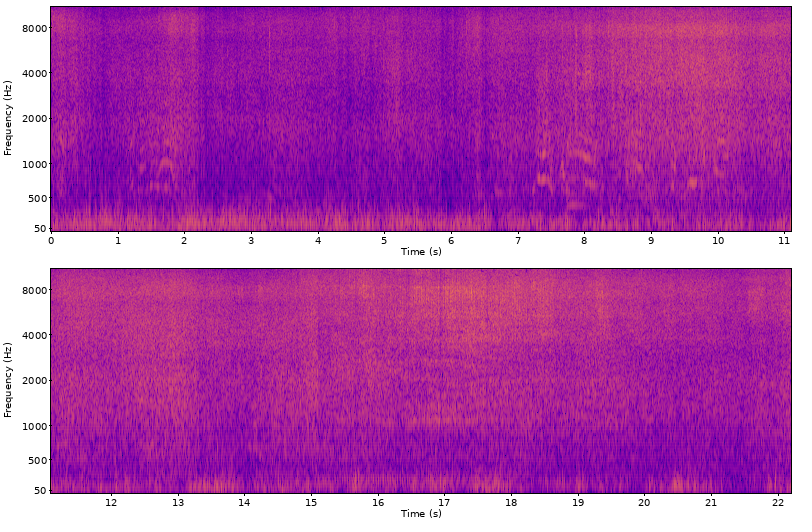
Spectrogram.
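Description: Small waves wash onto a beach.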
